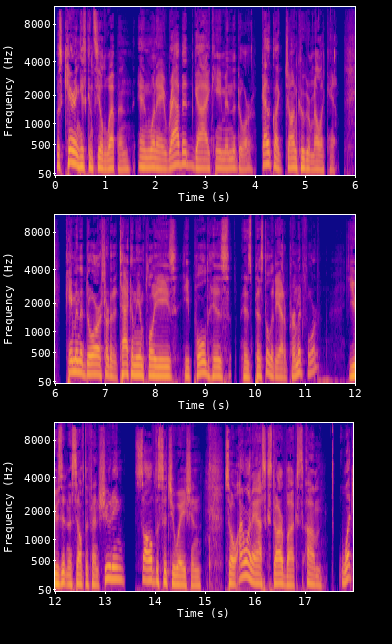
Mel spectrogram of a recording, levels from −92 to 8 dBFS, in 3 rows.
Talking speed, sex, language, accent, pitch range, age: 185 wpm, male, English, American, 115-150 Hz, 30-49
